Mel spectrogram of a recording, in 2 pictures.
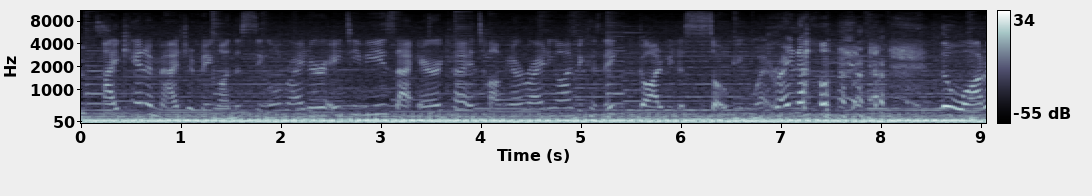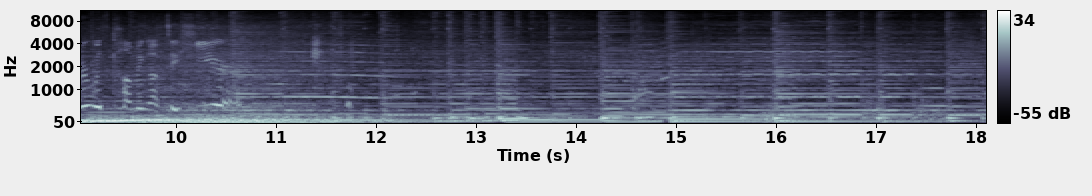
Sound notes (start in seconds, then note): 6.7 laughing; 11.7 upbeat music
